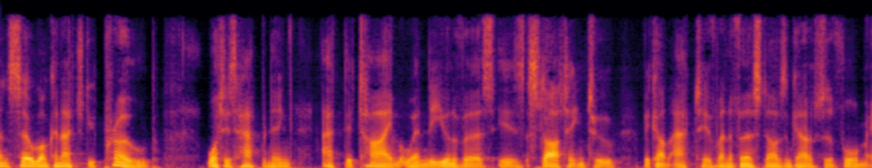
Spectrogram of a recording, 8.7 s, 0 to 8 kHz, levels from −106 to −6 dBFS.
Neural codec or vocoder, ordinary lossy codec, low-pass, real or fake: codec, 16 kHz, 2 kbps, X-Codec, HuBERT features, trained on balanced general audio; MP3, 64 kbps; 7.2 kHz; fake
